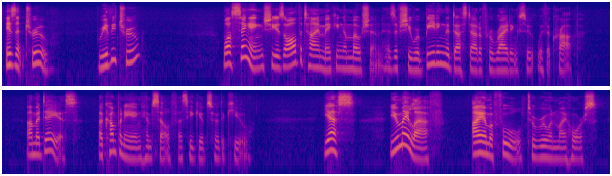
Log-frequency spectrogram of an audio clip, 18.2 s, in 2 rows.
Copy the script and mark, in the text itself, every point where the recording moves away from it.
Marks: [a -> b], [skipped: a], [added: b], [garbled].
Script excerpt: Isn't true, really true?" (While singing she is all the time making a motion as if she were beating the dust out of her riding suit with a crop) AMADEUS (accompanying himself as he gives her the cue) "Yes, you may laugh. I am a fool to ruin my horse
Isn't true, really true?" (While singing she is all the time making a motion as if she were beating the dust out of her riding suit with a crop) AMADEUS (accompanying himself as he gives her the cue) "Yes, you may laugh. I am a fool to ruin my horse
